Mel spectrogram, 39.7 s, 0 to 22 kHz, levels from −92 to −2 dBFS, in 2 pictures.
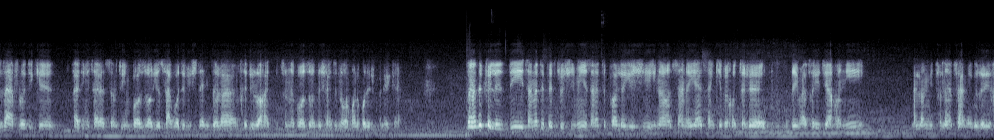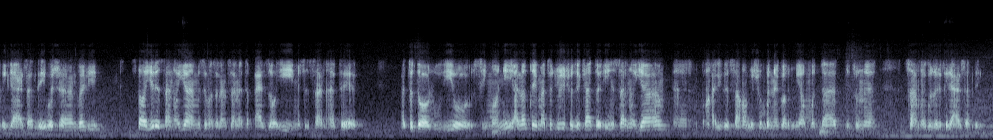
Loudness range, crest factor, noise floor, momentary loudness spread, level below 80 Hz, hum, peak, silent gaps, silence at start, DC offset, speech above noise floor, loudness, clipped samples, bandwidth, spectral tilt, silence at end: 6 LU; 22 dB; -55 dBFS; 12 LU; -80 dBFS; none; -4 dBFS; none; 0 s; under 0.1%; 30 dB; -23 LUFS; under 0.1%; 6.2 kHz; -5 dB/octave; 0 s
